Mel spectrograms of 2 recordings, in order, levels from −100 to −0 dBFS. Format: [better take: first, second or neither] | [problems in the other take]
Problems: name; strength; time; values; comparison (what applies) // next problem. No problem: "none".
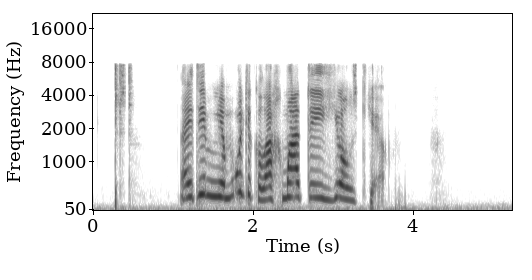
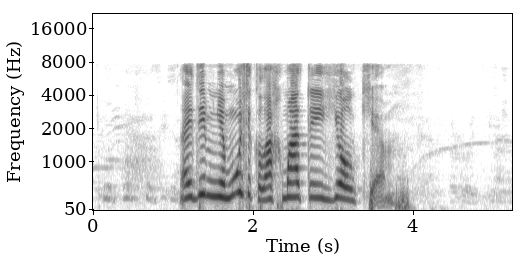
second | noise reduction (neural diffusion model UNIVERSE++)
